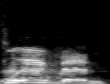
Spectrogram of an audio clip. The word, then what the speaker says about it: Lavin: Well, Talia, is it Lavin? I'm bad at names and pronouncing them. It's Lavin, but nobody Lavin. ever gets that right.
